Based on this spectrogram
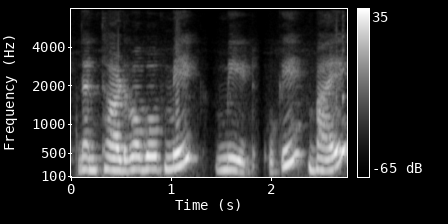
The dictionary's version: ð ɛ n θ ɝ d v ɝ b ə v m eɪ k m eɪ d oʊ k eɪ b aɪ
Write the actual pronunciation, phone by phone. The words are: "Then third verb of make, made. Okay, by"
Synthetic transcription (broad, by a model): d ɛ n t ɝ d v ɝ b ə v m eɪ k m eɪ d oʊ k eɪ b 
